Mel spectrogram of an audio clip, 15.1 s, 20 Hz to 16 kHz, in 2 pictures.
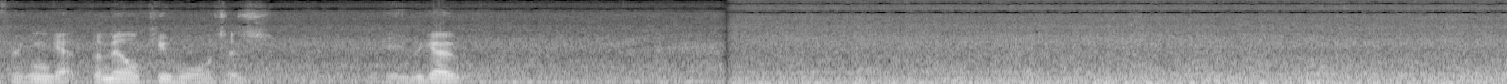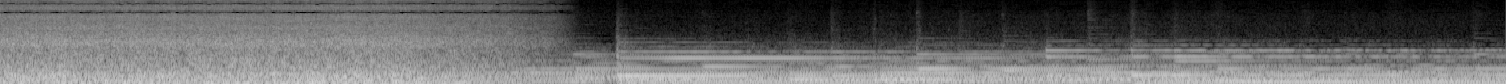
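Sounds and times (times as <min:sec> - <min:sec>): waterfall rushing: 0:03.6 - 0:10.4
soft ambient music: 0:10.3 - 0:15.0.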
